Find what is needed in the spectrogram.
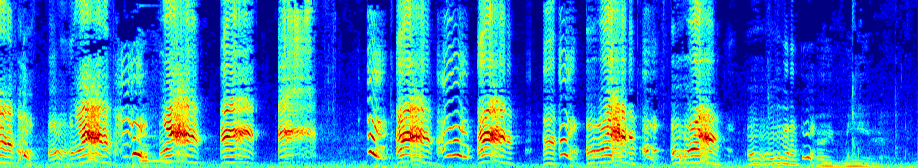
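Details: Strong, rhythmic, high-pitched crying in short repeated bursts with quick breaths between, from a newborn boy just after a fast, intense induced delivery of the mother's second baby; vigorous newborn cry.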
